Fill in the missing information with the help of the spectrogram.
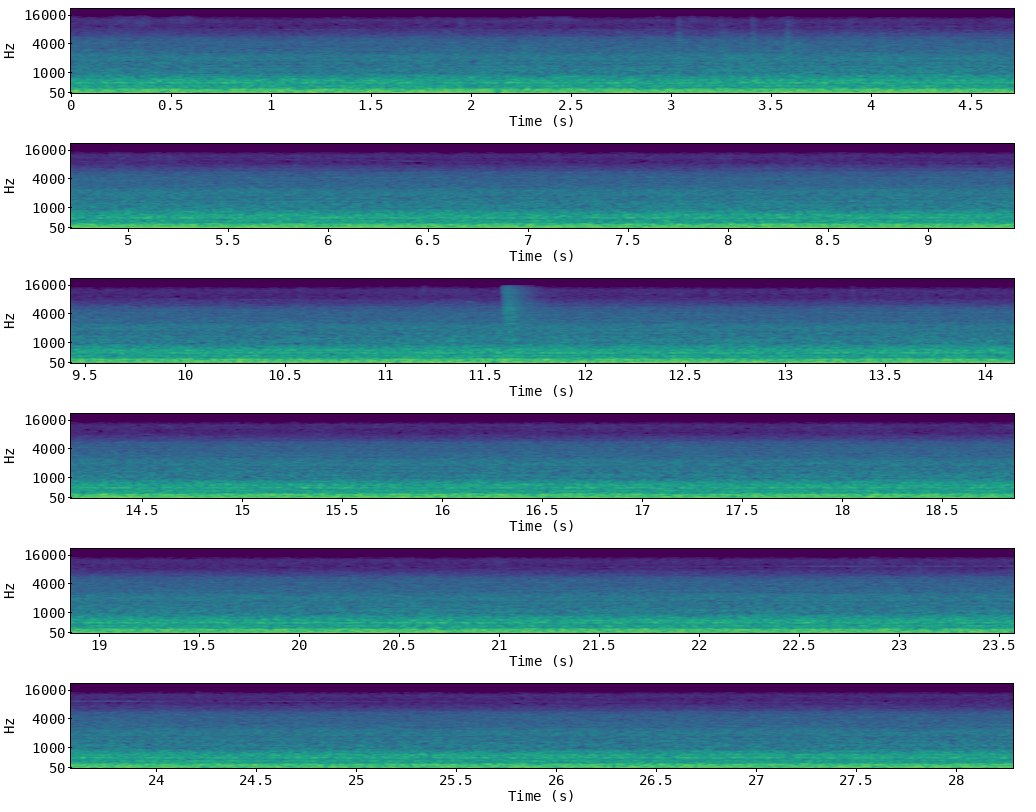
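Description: Steady engine and road rumble heard from inside a moving vehicle's cab while driving at a constant pace. A single short click about twelve seconds in.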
